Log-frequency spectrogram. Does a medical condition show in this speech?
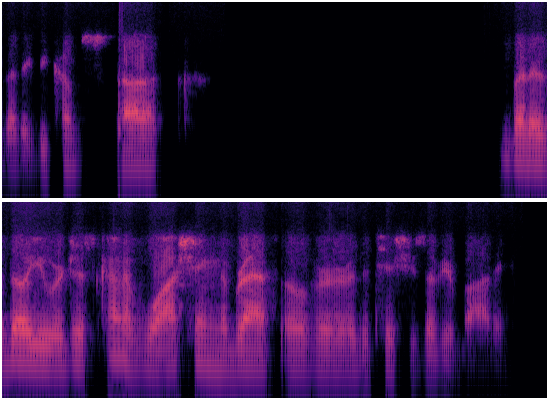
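No.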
